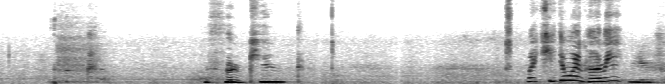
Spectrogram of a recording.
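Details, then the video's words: Domestic cat meowing in short bursts, a pair of brief mews early on and a longer wavering meow near the end, with speech heard in the background. "Love Those Cute Cat Sounds"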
